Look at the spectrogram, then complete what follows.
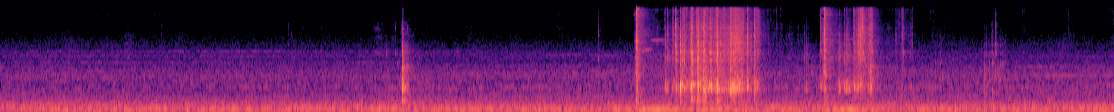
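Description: Ice dispenser dropping ice cubes into a paper cup in two clattering bursts, the first about a second long and a shorter one soon after, over a steady low hum. A single click comes shortly before.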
